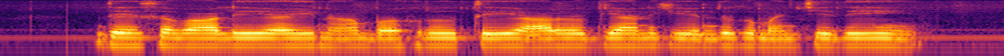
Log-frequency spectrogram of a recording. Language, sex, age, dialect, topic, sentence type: Telugu, female, 56-60, Central/Coastal, agriculture, question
